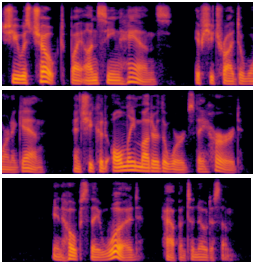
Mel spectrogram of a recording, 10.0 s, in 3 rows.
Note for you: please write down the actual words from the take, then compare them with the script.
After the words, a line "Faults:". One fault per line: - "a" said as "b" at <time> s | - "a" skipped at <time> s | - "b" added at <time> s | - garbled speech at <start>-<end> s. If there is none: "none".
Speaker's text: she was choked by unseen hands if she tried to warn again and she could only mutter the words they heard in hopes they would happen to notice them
she was choked by unseen hands if she tried to warn again and she could only mutter the words they heard in hopes they would happen to notice them
Faults:
none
